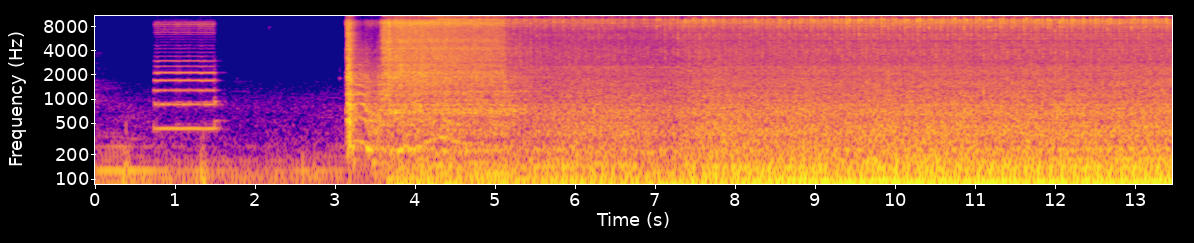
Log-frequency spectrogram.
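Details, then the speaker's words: 1976 Oldsmobile Vista Cruiser V8 cranked after sitting over 21 years, on its own fuel system and pump; chime, brief starter grind, catches and settles into rough uneven idle; cranking and starting after long storage. "Actually, I might just try to crank it first to see what happens, but let's see if it'll pull off its own fuel system and whether or not the actual fuel pump in the car is all right."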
